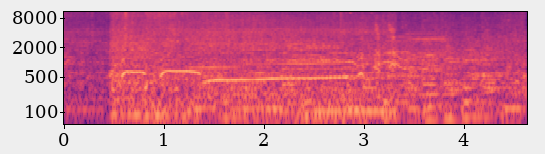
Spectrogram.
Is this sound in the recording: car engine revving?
yes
